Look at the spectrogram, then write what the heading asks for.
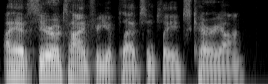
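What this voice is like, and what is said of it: Tony Hinchcliffe impression. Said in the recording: “doing his best Tony Hinchcliffe impression right now”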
